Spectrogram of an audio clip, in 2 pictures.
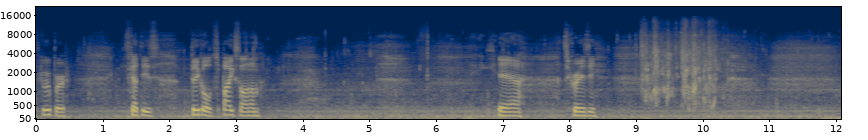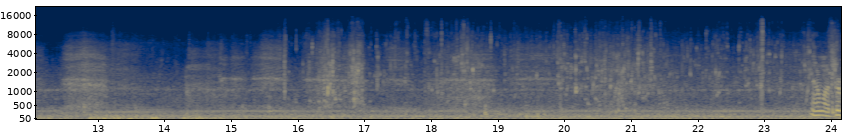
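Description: Water splashes softly.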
